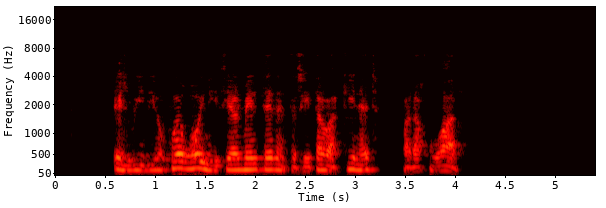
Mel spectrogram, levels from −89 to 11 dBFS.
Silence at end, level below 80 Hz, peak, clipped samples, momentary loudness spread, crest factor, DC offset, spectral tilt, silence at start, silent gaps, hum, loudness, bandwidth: 1.35 s; -80 dBFS; -28 dBFS; under 0.1%; 10 LU; 18 dB; under 0.1%; -7.5 dB/octave; 0.6 s; 3.26-3.47 s; none; -45 LUFS; 7.4 kHz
